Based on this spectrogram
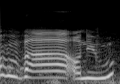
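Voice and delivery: ordinary talk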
